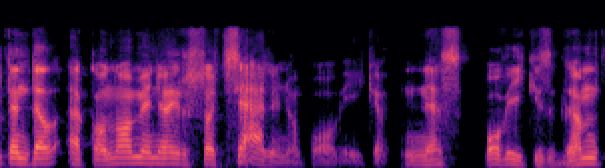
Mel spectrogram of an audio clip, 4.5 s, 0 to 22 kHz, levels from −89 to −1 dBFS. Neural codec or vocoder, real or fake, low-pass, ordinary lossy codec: none; real; 10.8 kHz; MP3, 64 kbps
